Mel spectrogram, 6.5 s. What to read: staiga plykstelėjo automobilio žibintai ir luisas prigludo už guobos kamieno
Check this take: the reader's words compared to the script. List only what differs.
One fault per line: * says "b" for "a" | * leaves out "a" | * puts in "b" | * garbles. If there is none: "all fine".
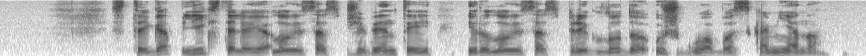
* says "luisas" for "automobilio"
